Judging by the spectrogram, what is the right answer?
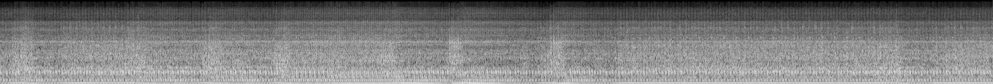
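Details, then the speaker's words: Freshly rebuilt Isuzu 4BD1T diesel in a Hitachi EX120-2 excavator, first start, intake off, at idle: steady idle with loose metallic chatter from the back, suspected loose bolts; rattle stopped after tightening. "I hear some rattling coming from the back I think the uh these bolts are coming loose let me tighten these up"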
